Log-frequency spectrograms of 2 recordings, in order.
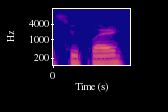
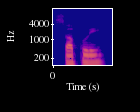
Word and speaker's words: Suplee: and also Ethan fucking Suplee, is that how you pronounce his last name? Suplee? I had to sneeze. Sorry. Suplee, That's good.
